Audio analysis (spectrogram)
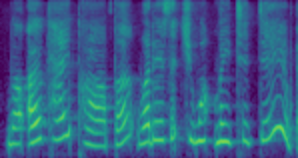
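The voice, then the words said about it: Cute little Southern girl voice. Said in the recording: “She's this cute little Southern girl”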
